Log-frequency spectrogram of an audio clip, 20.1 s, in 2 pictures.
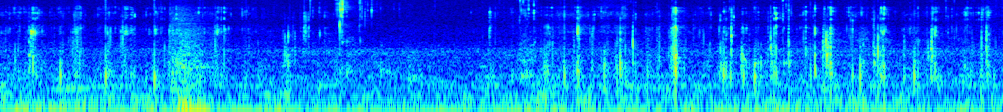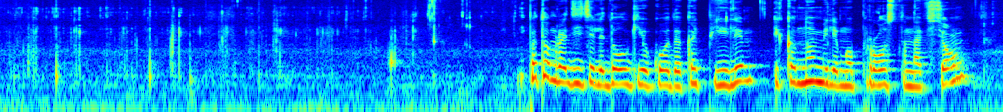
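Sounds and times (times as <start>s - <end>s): person chewing dumplings: 0.0s - 3.8s, 4.9s - 15.3s.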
